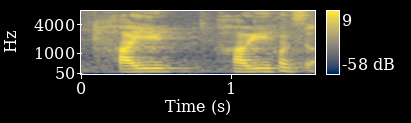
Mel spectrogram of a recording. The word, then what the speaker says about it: 하위헌스: 옛날에는 호이겐스라고 했는데 요새는 하위헌스. 발음이 잘 안 돼요.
